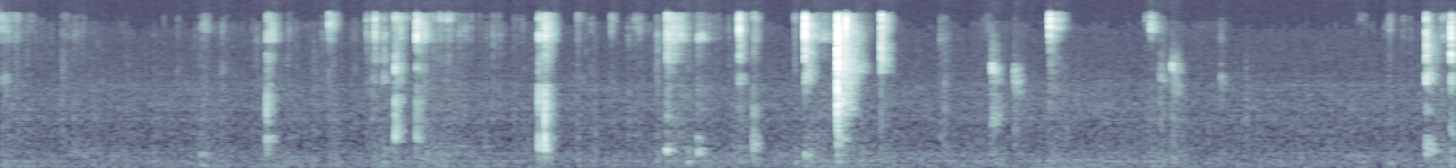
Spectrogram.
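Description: A small metal blade cuts a crosshatch into a solid, palm-sized purple bar of soap held in the hand, then scrapes off small soap cubes. Quiet, bright, crisp scraping and crackling comes in short, irregular bursts with brief pauses between them, and almost no low end.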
